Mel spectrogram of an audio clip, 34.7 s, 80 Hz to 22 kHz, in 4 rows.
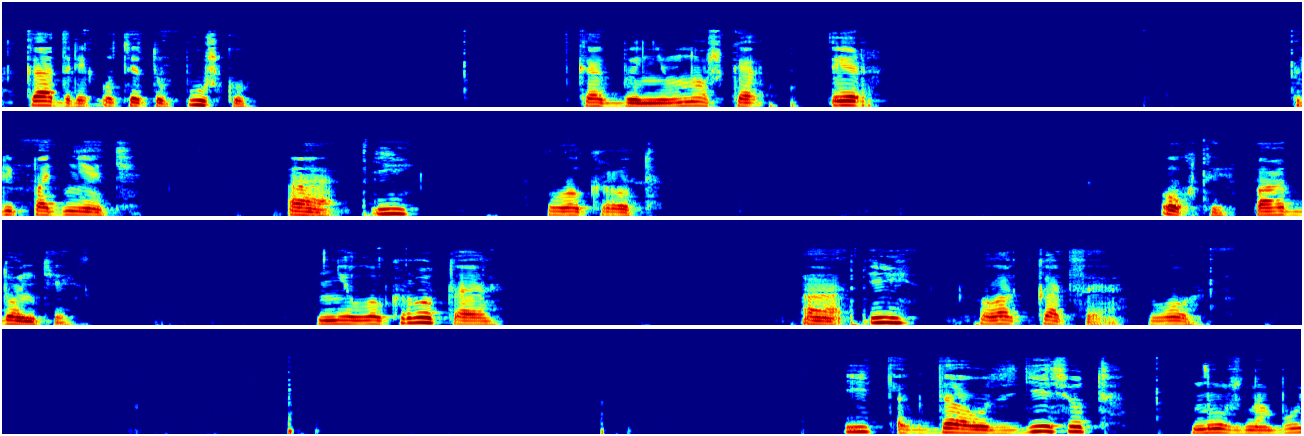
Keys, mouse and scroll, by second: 5.0 r, 10.3 a, 10.9 i, 13.4 click, 19.7 click, 22.4 a, 22.8 i, 26.6 click, 27.8 space, 29.8 space, 31.2 click.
